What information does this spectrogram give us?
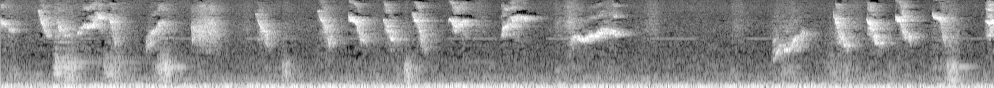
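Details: Singing long-tailed shrike copying other birds, kept as a lure: a varied medley of sharp chirps, rising and falling whistles and scratchy notes, lively and irregular, with low background hum.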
